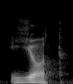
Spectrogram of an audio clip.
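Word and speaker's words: Й: Mark on top of it this letter is pronounced as yot next up we have a very easy letter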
